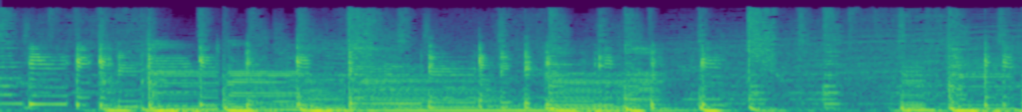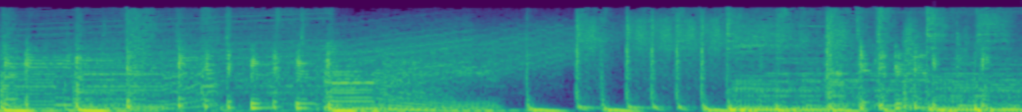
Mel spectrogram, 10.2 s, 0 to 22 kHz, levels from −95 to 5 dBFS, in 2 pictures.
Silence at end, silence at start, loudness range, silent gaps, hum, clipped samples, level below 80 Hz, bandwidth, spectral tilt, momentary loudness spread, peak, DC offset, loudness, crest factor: 0 s; 0 s; 2 LU; none; none; under 0.1%; -18 dBFS; 17 kHz; -4.5 dB/octave; 7 LU; 0 dBFS; under 0.1%; -15 LUFS; 14 dB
